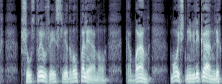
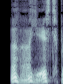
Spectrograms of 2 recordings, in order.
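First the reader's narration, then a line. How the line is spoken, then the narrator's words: Muttering. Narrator (Russian): пробормотал наконец кастет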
